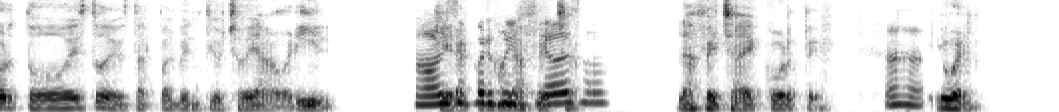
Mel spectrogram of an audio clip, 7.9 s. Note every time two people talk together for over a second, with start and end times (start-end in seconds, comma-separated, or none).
3.2-4.4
